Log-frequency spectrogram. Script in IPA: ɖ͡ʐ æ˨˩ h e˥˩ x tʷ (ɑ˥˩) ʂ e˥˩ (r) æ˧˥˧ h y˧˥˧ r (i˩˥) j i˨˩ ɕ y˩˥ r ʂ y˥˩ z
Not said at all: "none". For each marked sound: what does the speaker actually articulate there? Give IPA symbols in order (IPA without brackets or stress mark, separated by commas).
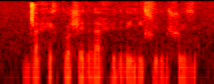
ɑ˥˩, r, i˩˥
